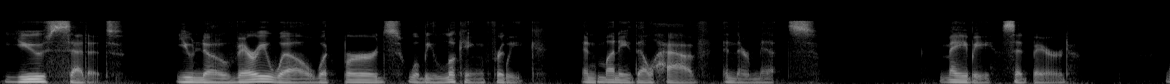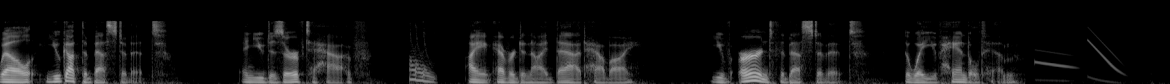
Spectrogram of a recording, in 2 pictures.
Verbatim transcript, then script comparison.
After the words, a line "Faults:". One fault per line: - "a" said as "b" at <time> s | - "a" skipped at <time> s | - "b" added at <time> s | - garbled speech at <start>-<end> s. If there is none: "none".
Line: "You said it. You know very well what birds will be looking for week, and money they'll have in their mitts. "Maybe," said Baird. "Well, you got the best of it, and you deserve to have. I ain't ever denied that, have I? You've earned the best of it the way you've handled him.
"You said it. You know very well what birds will be looking for week, and money they'll have in their mitts. "Maybe," said Baird. "Well, you got the best of it, and you deserve to have. I ain't ever denied that, have I? You've earned the best of it the way you've handled him.
Faults:
none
